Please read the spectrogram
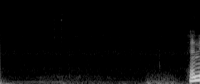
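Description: Faint room tone with a steady low hum in a pause between spoken phrases; speech resumes near the end.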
